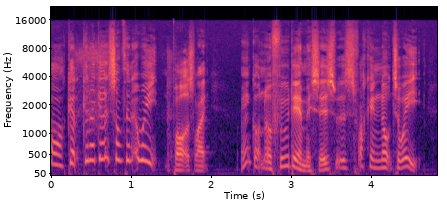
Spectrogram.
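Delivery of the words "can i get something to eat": tiny, small little voice. Retelling asking for something to eat: small little voice. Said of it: "in a little voice".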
